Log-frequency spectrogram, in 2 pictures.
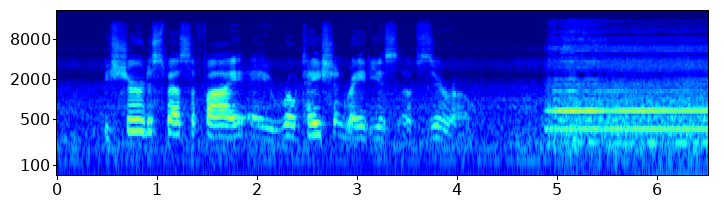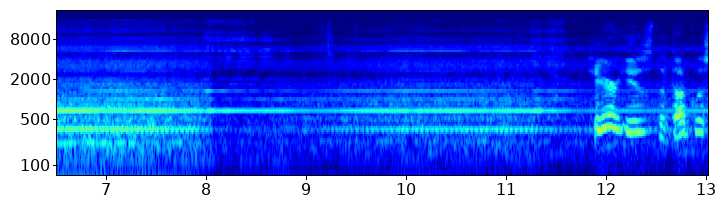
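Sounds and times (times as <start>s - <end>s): electric motor whining: 4.9s - 13.0s.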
